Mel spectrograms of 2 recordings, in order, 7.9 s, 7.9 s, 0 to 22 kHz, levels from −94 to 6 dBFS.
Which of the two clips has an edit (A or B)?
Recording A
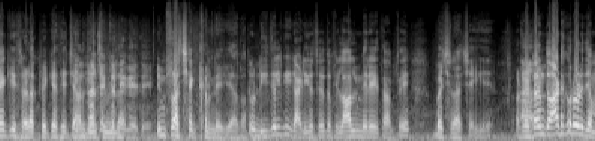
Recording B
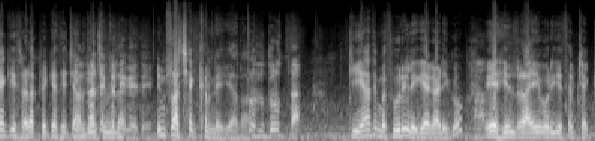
A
